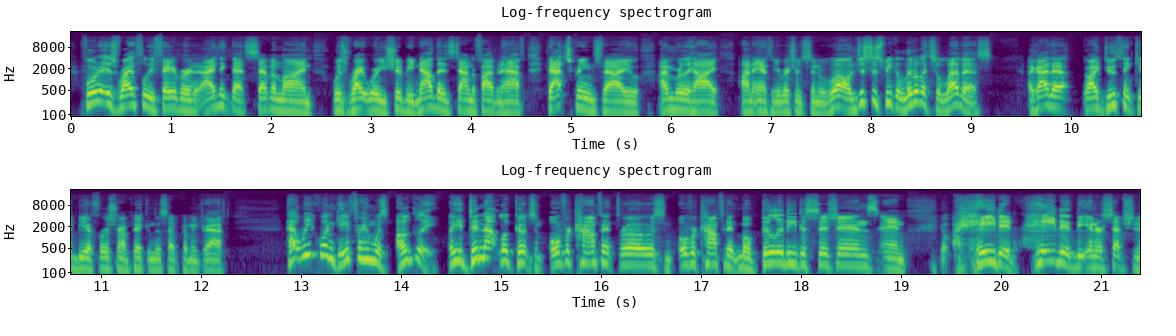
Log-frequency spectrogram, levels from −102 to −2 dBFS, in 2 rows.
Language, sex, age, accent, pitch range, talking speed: English, male, 20-39, American, 130-180 Hz, 250 wpm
